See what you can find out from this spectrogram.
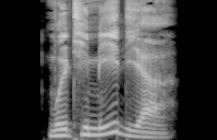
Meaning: multimedia
- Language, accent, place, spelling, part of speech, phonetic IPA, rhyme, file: German, Germany, Berlin, Multimedia, noun, [mʊltiˈmeːdi̯a], -eːdi̯a, De-Multimedia.ogg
